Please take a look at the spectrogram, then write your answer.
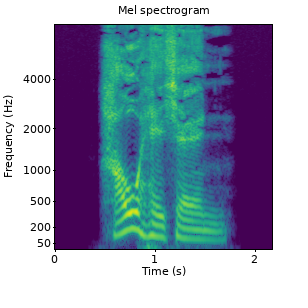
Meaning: plural of Hauhechel
- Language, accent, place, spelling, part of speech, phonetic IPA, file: German, Germany, Berlin, Hauhecheln, noun, [ˈhaʊ̯hɛçəln], De-Hauhecheln.ogg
